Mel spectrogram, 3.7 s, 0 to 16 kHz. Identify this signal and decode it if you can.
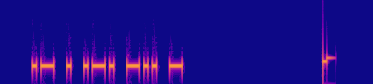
Morse code, heard as a keyed tone, about 27 wpm, 700 Hz. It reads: AERDT
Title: Code Groups - 5 Letters - 28wpm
